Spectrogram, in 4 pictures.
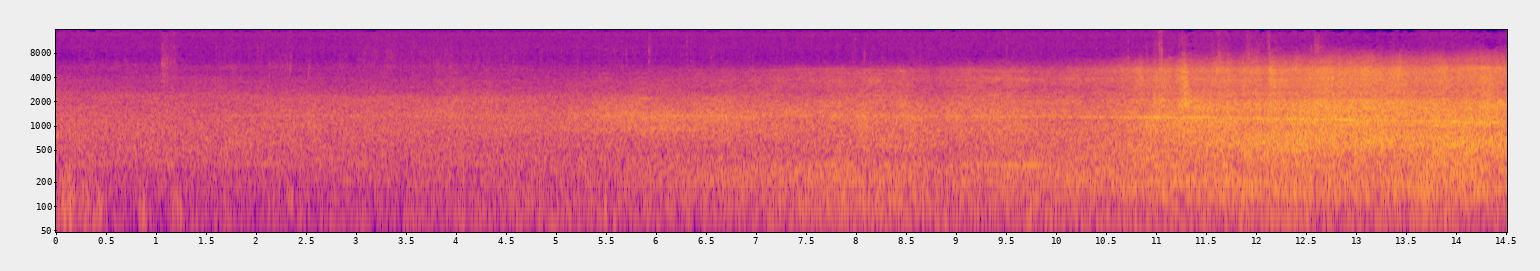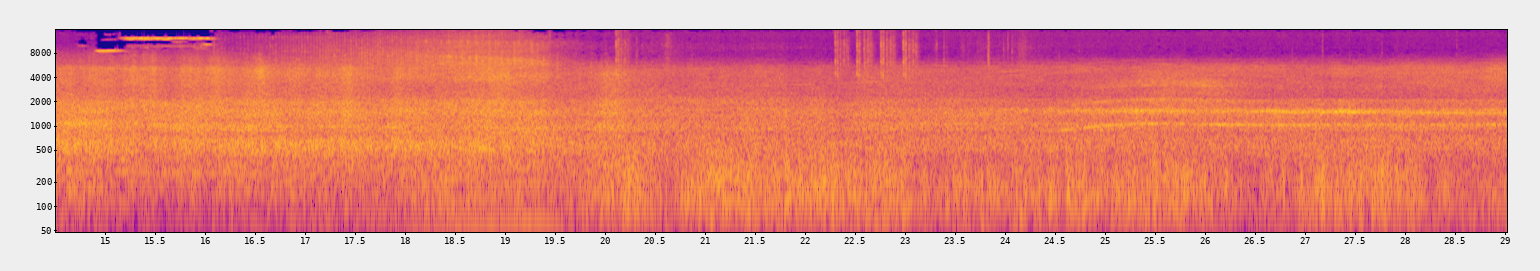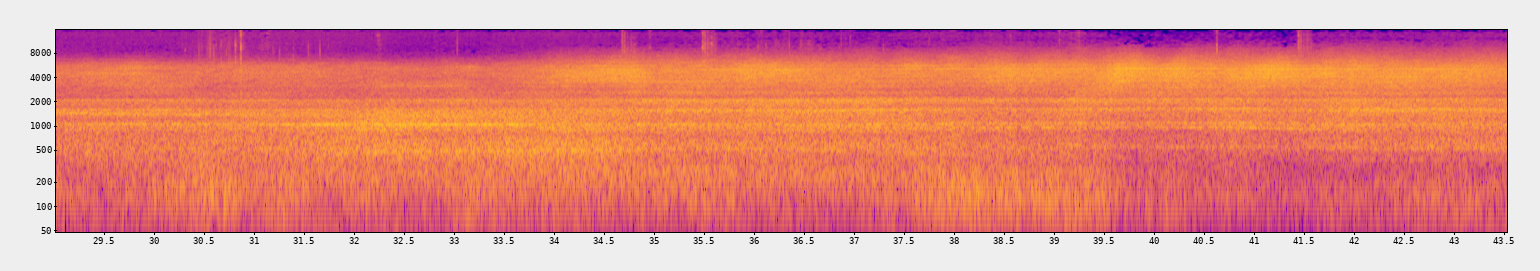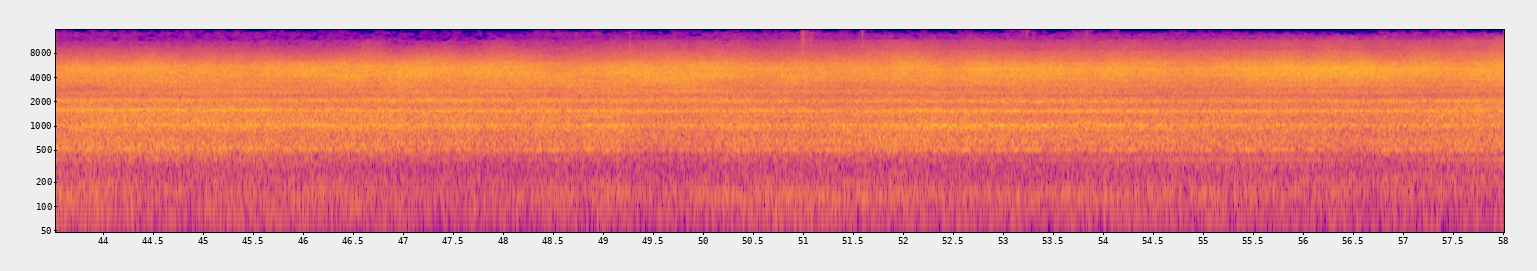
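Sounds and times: jet engines idling high whine: 0:00.0 - 0:58.0
jet engines whining: 0:00.2 - 0:58.0
airplane touchdown rumble: 0:10.7 - 0:45.5.

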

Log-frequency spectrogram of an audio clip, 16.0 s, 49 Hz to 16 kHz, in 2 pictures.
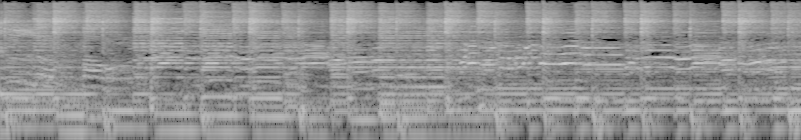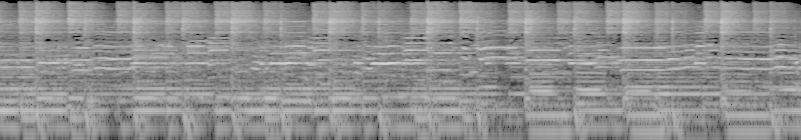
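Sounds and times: acoustic guitar strumming: 0:00.0 - 0:16.0
amplified harmonica melody: 0:00.0 - 0:16.0.

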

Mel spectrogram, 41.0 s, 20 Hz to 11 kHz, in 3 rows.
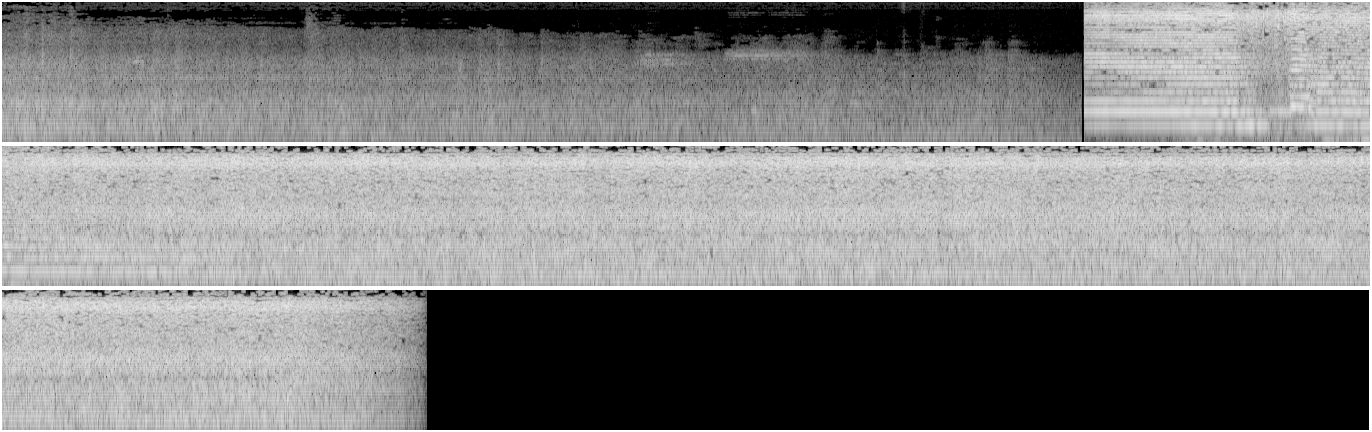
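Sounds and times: train horn: 0:06.4 - 0:08.1, 0:10.8 - 0:16.4.

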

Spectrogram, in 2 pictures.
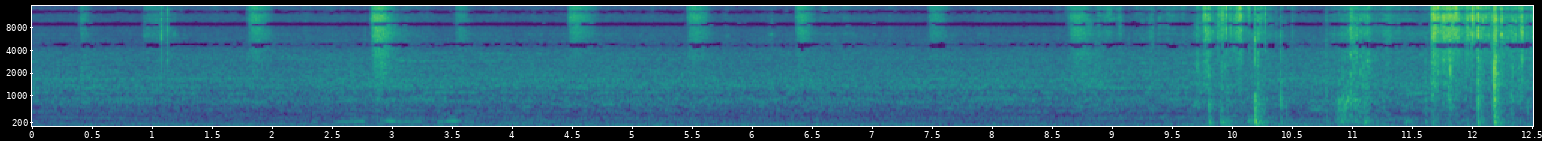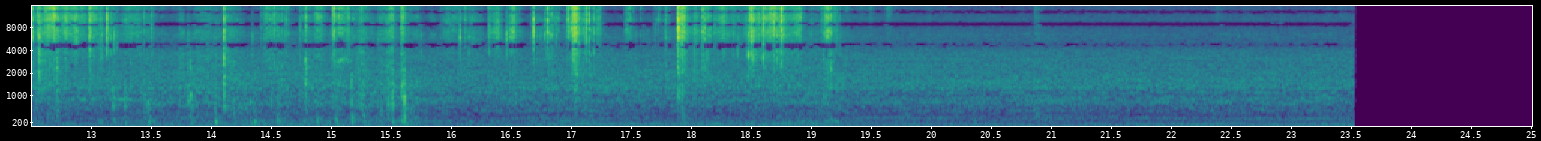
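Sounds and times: cardboard box clicks and rustles: 0:09.3 - 0:19.3.

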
